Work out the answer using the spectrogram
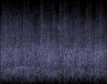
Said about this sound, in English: Can we clap for Tremont? It's a big deal.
